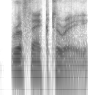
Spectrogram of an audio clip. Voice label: "refectory", British

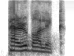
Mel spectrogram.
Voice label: "parabolic", Indian; Dictionary

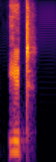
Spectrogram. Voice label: "Eid", Indian

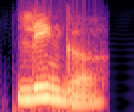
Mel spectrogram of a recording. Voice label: "linger", Indian

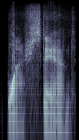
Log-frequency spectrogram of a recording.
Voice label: "washstand", American

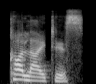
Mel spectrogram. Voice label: "colitis", Indian

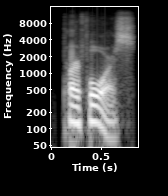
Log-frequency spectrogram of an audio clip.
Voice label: "perforce", American

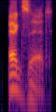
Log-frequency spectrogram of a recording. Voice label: "exit", American

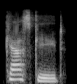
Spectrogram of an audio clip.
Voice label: "cascade", Indian

